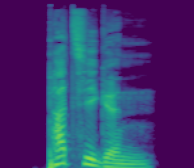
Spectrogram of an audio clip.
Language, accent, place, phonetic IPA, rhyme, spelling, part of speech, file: German, Germany, Berlin, [ˈpat͡sɪɡn̩], -at͡sɪɡn̩, patzigen, adjective, De-patzigen.ogg
- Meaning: inflection of patzig: 1. strong genitive masculine/neuter singular 2. weak/mixed genitive/dative all-gender singular 3. strong/weak/mixed accusative masculine singular 4. strong dative plural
